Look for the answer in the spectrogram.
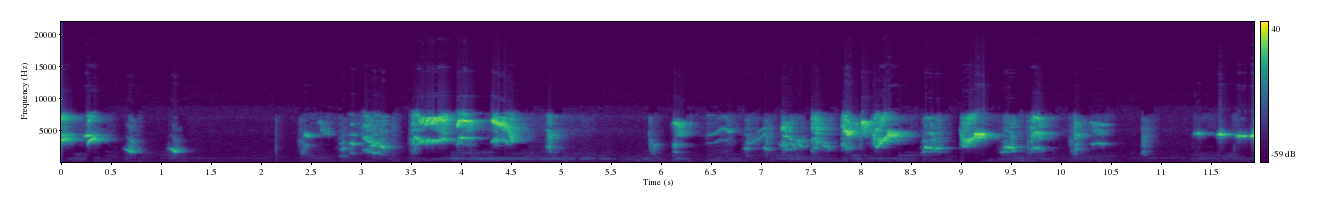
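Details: Oriental magpie-robin (kacer) singing quick varied phrases of high whistles, clicks and chatter, opening with a few separate notes, then a long dense stretch, ending on a thin high whistle.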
